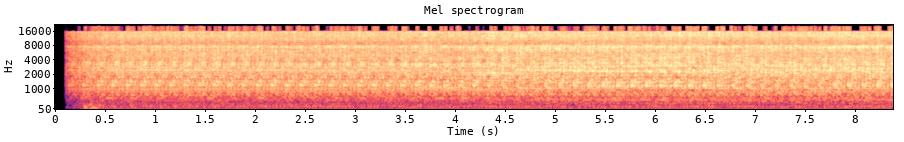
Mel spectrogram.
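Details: Honda S2000 AP1 engine: a dull, regular knock under the mechanical clatter that persists across the full rpm range, both cold and warm. Possible piston slap, unconfirmed.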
